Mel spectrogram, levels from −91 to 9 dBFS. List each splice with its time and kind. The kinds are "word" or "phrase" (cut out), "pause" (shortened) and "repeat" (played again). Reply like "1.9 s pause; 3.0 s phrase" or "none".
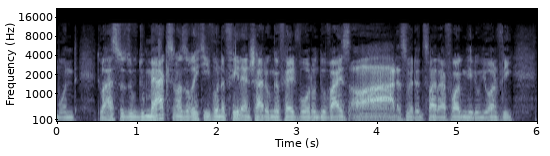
none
